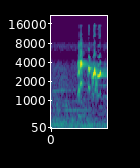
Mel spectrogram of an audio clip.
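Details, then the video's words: Sooty-headed bulbul in full, frequent song, meant to coax a caged bulbul into singing. One rapid phrase: a bright opening note, then three quick, liquid, descending whistles ending in a short trailing tone. "pancing suara burung kutilang gacor"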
